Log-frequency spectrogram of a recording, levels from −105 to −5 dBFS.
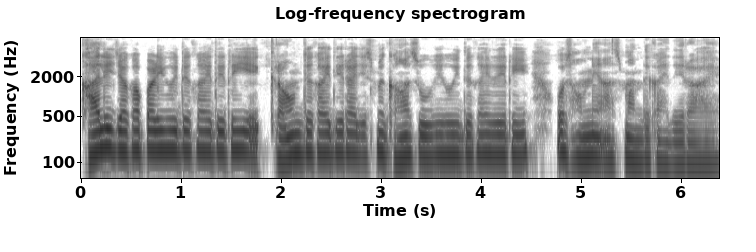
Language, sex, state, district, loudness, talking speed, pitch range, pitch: Hindi, male, Maharashtra, Pune, -34 LUFS, 265 wpm, 120-145 Hz, 130 Hz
